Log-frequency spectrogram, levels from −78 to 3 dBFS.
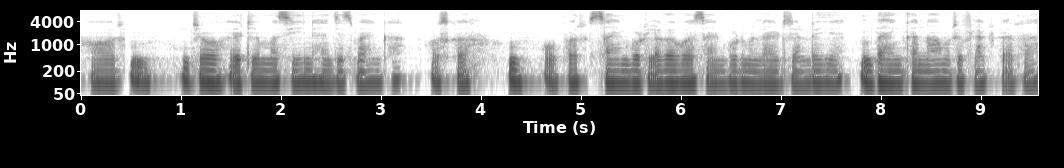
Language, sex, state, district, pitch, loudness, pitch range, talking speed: Hindi, male, Bihar, Madhepura, 105 Hz, -33 LUFS, 100-110 Hz, 180 wpm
